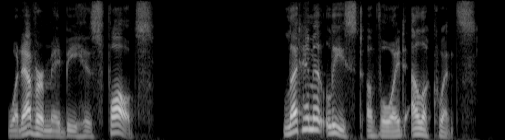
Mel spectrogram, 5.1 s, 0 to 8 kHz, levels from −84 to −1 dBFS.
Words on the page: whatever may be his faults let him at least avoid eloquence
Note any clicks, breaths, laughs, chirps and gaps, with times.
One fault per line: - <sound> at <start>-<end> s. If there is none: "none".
none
